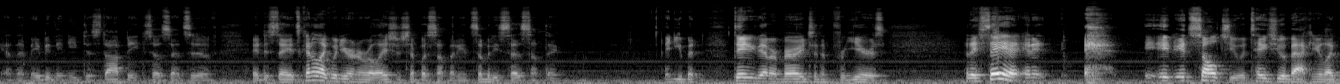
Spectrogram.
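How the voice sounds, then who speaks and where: A man co-hosting a casual panel discussion, speaking in an informal, rambling, conversational way. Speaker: podcast co-host. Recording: noisy room recording with low rumble.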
